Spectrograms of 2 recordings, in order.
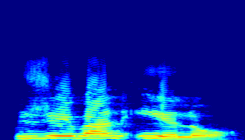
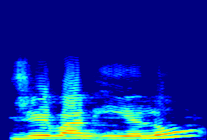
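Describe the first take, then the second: First: It is said as a plain statement. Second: It is said as a question. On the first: The speaker is telling something. "if it's a statement" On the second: The speaker is asking something. "if it's a question"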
